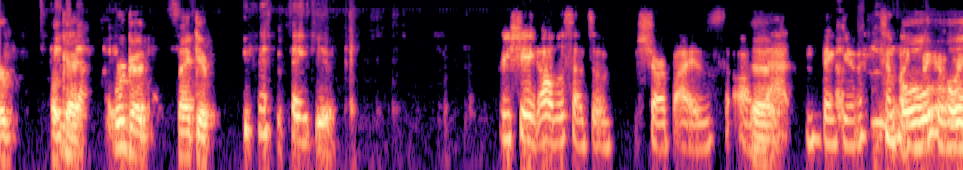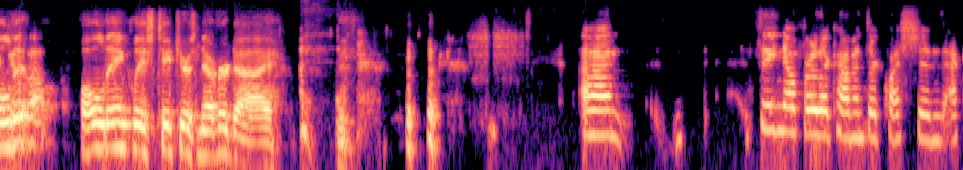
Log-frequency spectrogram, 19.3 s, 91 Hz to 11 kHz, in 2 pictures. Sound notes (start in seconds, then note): 13.7 all chuckling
